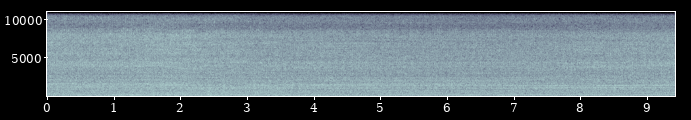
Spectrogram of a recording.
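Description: Idling engine with a quick, fairly even tapping around three beats a second over a hissy background; source of the knock unclear.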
